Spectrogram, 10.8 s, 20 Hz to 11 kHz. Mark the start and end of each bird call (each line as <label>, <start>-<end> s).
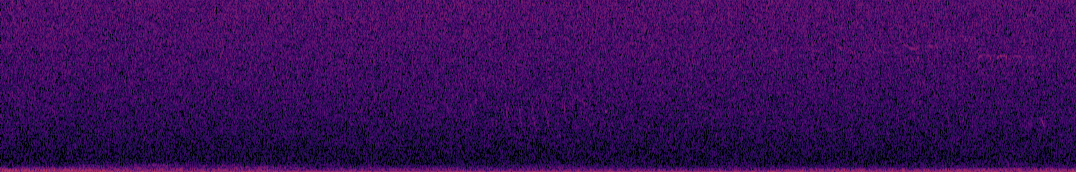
Golden-crowned Kinglet (Regulus satrapa), 7.4-10.7 s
